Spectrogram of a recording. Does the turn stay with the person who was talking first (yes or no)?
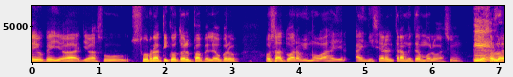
yes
